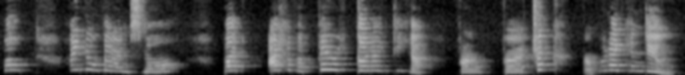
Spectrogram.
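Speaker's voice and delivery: very high squeaky polite voice; tiny toad voice. Acted. Tree Toad interrupting the animals, very high squeaky voice.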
